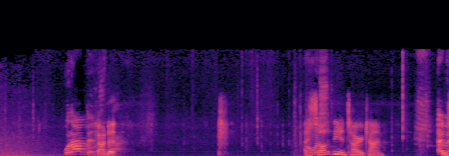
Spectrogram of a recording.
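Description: A boy talks excitedly into a microphone.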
